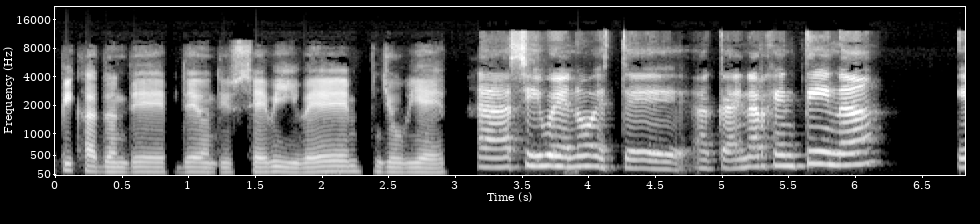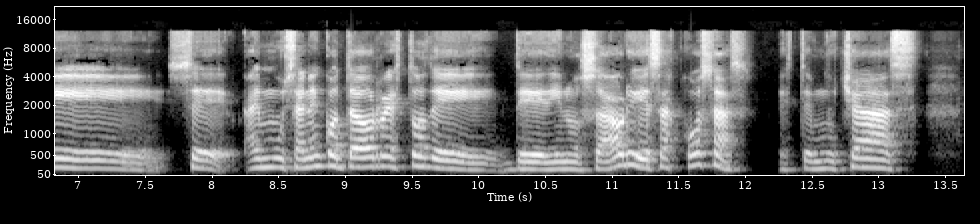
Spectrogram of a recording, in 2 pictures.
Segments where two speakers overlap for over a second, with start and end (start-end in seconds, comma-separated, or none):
none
